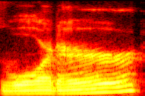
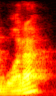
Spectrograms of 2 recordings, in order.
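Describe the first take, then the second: First: The final R is clearly pronounced. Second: The final R is left silent. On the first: "most Americans... really pronounce the letter R at the end of the word" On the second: "we go water"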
